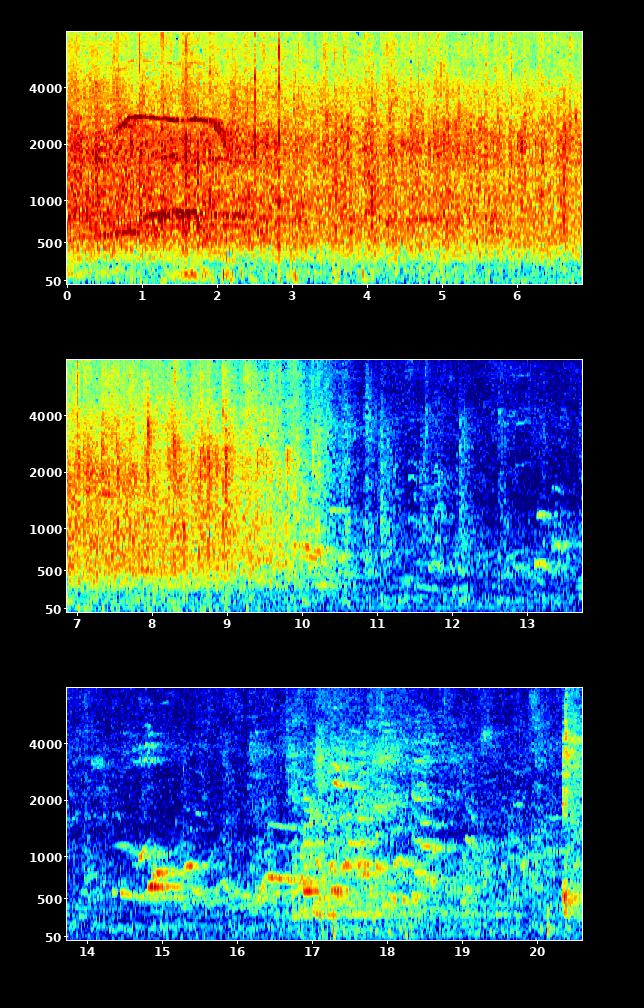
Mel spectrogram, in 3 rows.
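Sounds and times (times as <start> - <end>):
audience cheering and applauding: 0.0 - 10.0.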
